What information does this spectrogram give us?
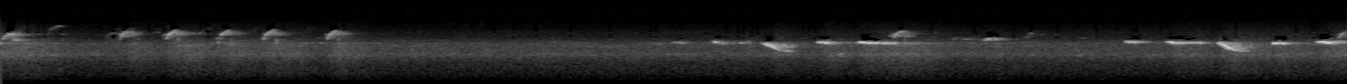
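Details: Japanese grosbeak: a series of short high chips roughly every half second, then louder whistled phrases with downslurred notes repeated in two bursts, over constant background hiss.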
